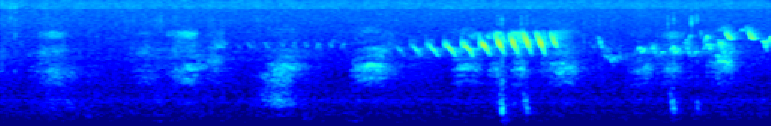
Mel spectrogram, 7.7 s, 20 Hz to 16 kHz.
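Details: Loud jays at about 7,000 feet in the Gila National Forest give harsh, raspy calls every second or so, and a rapid run of high, thin chips and a few sharp clicks breaks in midway.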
